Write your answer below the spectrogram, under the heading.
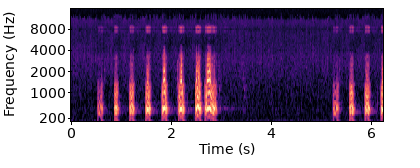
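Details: Inside a Leesville nest box in 2018, a male barred owl gives a run of eight fast hooting notes, the final ones drawn out and wavering, then falls silent for about two seconds before starting another quick series.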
